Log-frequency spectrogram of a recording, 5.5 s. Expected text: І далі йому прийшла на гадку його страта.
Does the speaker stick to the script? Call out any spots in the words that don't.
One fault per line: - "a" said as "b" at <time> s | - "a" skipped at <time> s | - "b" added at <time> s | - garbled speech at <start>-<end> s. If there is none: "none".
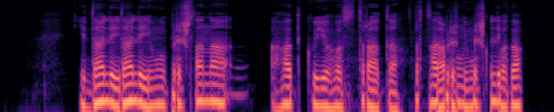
- "далі" added at 1.2 s
- garbled speech at 4.1-5.2 s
